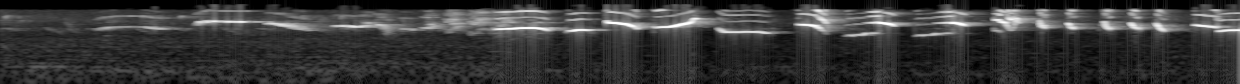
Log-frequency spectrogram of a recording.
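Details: Oriental magpie-robin singing loud forest-voice style song, used as a lure to provoke rival birds into competitive singing; rich whistled phrases, rising and falling slurs and quick notes, rapid after a soft start, background quiet.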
